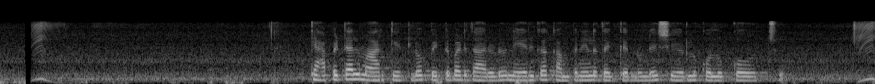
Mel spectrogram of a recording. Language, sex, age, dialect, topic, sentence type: Telugu, female, 18-24, Central/Coastal, banking, statement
